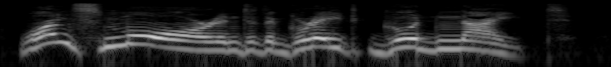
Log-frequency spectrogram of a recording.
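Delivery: ironic, mocking, theatrical declaiming like a ham actor. Narrator reads Colbert's words as they pull out behind War Pig: mocking stage voice. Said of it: "he says in a mocking stage voice".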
